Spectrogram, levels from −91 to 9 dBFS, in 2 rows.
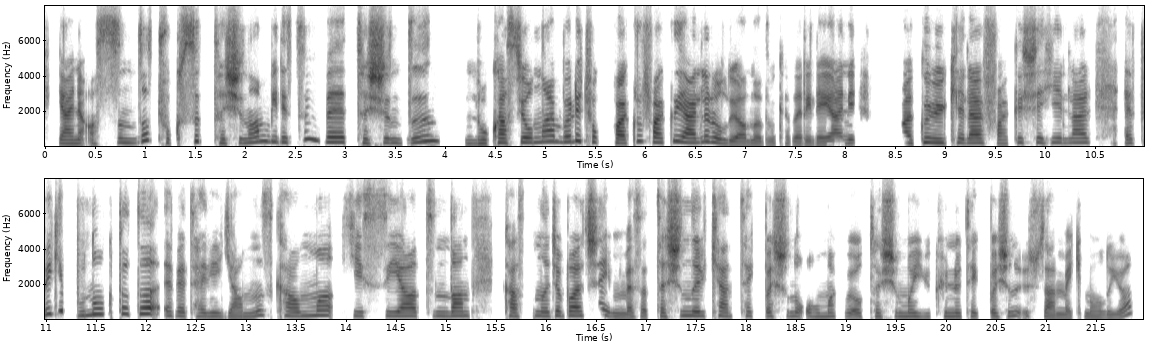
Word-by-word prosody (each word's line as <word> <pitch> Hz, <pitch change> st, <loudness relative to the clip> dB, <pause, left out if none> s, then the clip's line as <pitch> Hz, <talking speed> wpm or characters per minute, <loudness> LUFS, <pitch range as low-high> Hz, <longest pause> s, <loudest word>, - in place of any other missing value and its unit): Yani, 200 Hz, 0 st, +4 dB
aslında 245 Hz, +6 st, -3 dB
çok -, -, -3 dB
sık 320 Hz, -1 st, +2 dB
taşınan 240 Hz, +8 st, +4 dB
birisin 335 Hz, -, -3 dB
ve 275 Hz, -1 st, +5 dB
taşındığın 235 Hz, +8 st, +4 dB, 0.3 s
lokasyonlar, 255 Hz, +9 st, +1 dB
böyle, 320 Hz, +3 st, +3 dB
çok 290 Hz, -3 st, -3 dB
farklı 225 Hz, +8 st, +5 dB
farklı 275 Hz, +2 st, +3 dB
yerler 270 Hz, +2 st, +6 dB
oluyor 185 Hz, -9 st, +1 dB
anladığım 170 Hz, -1 st, -6 dB
kadarıyla. 175 Hz, -1 st, -2 dB
Yani, 195 Hz, +3 st, +4 dB, 0.5 s
farklı 215 Hz, +4 st, +1 dB
ülkeler, 235 Hz, 0 st, +4 dB
farklı 195 Hz, +5 st, -5 dB
şehirler. 245 Hz, 0 st, -1 dB, 0.4 s
E, 215 Hz, -, -1 dB
peki 335 Hz, +10 st, -1 dB, 0.2 s
bu 250 Hz, +4 st, -7 dB
noktada 340 Hz, +2 st, 0 dB
evet, 225 Hz, -4 st, -5 dB
hani, 195 Hz, -1 st, -5 dB
yalnız 185 Hz, +11 st, -7 dB
kalma 235 Hz, +3 st, -3 dB, 0.2 s
hissiyatından 225 Hz, 0 st, -2 dB, 0.3 s
kastın 225 Hz, +1 st, -4 dB
acaba 240 Hz, +1 st, +1 dB
şey 295 Hz, -7 st, +2 dB
mi? 180 Hz, -2 st, -9 dB
Mesela 180 Hz, +2 st, -4 dB
taşınırken 230 Hz, 0 st, +3 dB
tek 230 Hz, -1 st, -9 dB
başına 215 Hz, 0 st, +1 dB
olmak 195 Hz, +2 st, -9 dB
ve 180 Hz, -, -6 dB
o 190 Hz, -, -5 dB
taşınma 200 Hz, +1 st, +1 dB
yükünü 195 Hz, +2 st, -7 dB
tek 195 Hz, -1 st, -7 dB
başına 215 Hz, +5 st, +1 dB
üstlenmek 165 Hz, -6 st, -5 dB
mi 165 Hz, -, -10 dB
oluyor? 160 Hz, +2 st, -8 dB
225 Hz, 135 wpm, -23 LUFS, 195-255 Hz, 0.5 s, yerler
